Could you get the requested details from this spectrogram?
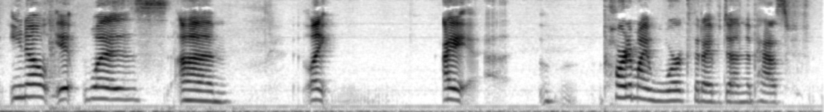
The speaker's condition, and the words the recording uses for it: Stuttering. Like, so I would minimize myself and not talk as much because of that.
